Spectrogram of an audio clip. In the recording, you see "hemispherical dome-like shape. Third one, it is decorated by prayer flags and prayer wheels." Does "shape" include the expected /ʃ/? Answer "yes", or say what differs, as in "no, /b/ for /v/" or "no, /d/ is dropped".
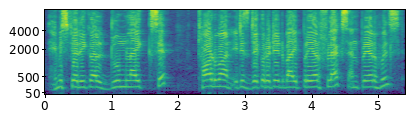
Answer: no, /s/ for /ʃ/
